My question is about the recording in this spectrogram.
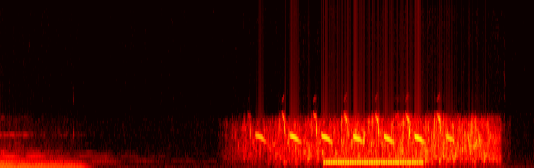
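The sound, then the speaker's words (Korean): A steady, mid-pitched telephone tone hums for about a second over a busy, crackling wash of sound, after a brief low buzzing tone and a short silence, as Park Myung-soo's radio show places a call to an anonymous listener who had sent in a text. “전화 걸어서 얼마나 찌질한지 한번 알아보도록 하겠습니다.”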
